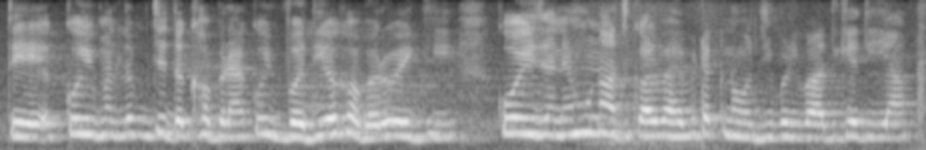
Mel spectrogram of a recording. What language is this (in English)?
Punjabi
